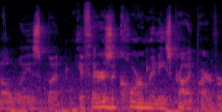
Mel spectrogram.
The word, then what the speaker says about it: corpsman: Corpsman? Yeah, corpsman. Corpsman. Okay. Just like it's Marine Corps, right? Not corpse.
